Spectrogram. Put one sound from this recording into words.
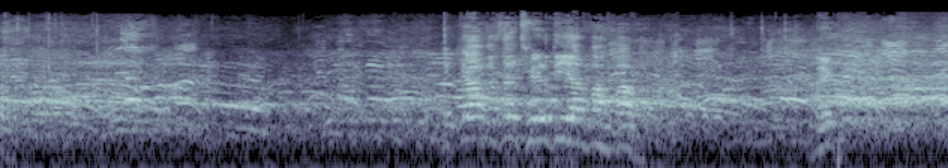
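A young man recites loudly and with animation through a microphone.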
